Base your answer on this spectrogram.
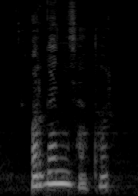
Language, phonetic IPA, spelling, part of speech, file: Polish, [ˌɔrɡãɲiˈzatɔr], organizator, noun, LL-Q809 (pol)-organizator.wav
